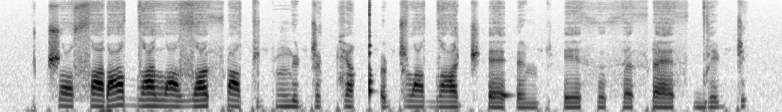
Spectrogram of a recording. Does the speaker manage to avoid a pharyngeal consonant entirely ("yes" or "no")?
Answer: yes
